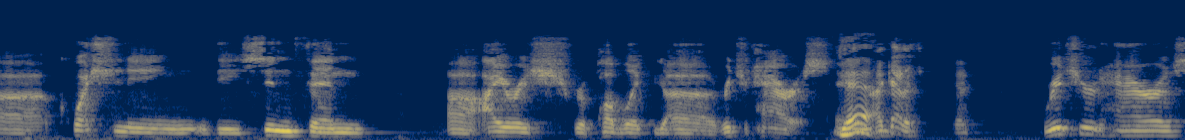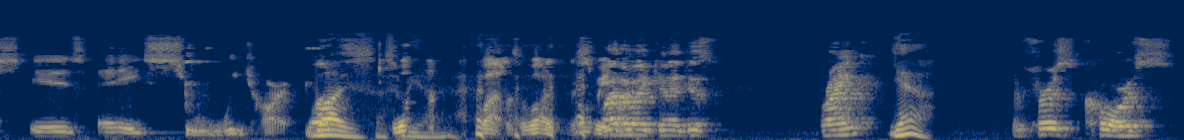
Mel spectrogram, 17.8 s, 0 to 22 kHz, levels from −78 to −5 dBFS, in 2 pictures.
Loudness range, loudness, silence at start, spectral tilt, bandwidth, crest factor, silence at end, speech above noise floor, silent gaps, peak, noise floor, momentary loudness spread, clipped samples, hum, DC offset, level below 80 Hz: 4 LU; -28 LUFS; 0 s; -5 dB/octave; 8.6 kHz; 22 dB; 0.1 s; 41 dB; none; -8 dBFS; -68 dBFS; 13 LU; under 0.1%; none; under 0.1%; -64 dBFS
